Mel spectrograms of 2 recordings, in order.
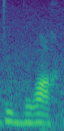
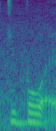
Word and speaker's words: Dubois: pinedale to dubois um i thought it was pronounced dubois but it's dubois that's how everybody pronounces it here um and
